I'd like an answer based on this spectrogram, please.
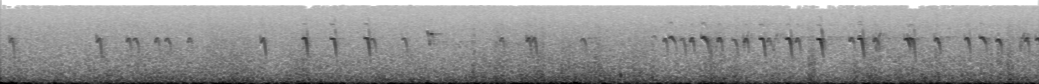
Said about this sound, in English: So recording, there are actually five birds here, I think. Three males and two females. And these are the wild birds calling.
